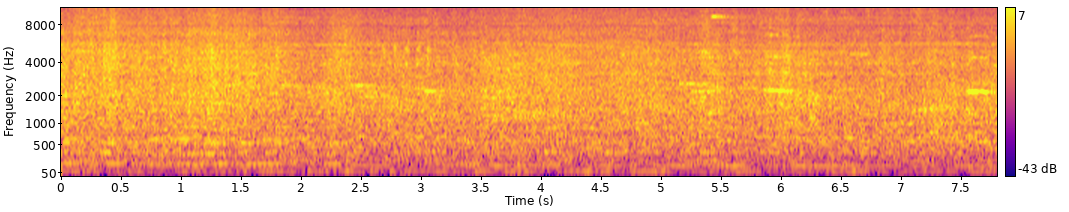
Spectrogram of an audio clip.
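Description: Loaded iron-ore hopper cars rolling past: a steady rumble of steel wheels on the rails.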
